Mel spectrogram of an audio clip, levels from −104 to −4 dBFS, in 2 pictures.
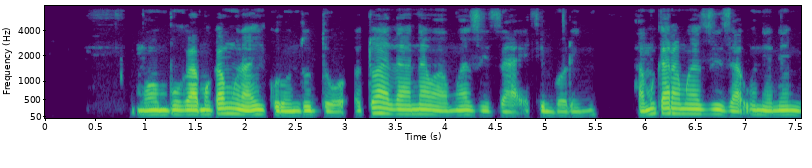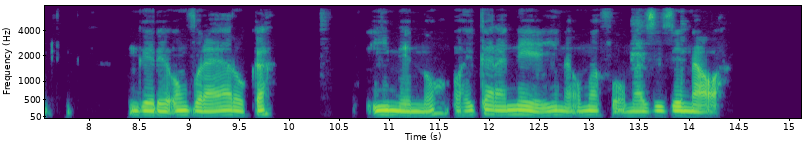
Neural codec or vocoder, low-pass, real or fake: none; 7.2 kHz; real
